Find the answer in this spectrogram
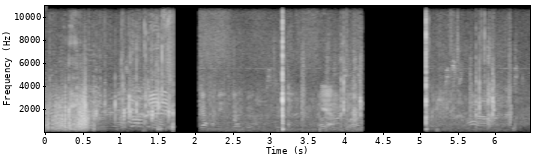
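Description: Spectators cheering and shouting, loudest in the first half-second, then fading to scattered voices with a single sharp knock about three seconds in. The sound drops to dead silence twice where the footage is cut.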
